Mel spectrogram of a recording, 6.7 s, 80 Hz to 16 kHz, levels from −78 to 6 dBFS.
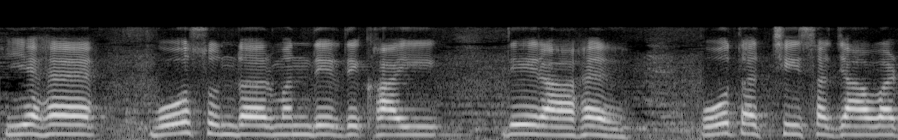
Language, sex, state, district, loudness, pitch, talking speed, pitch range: Hindi, female, Haryana, Jhajjar, -14 LUFS, 225 Hz, 100 wpm, 215-235 Hz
